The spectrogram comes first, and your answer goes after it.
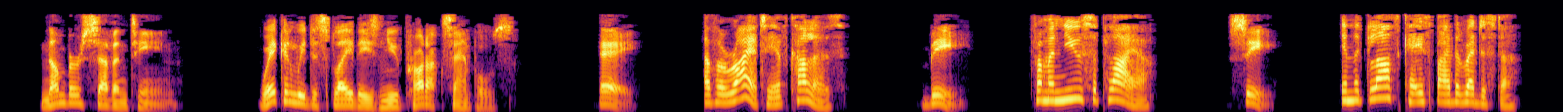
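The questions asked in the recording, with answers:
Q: Where can we display these new product samples?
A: C: In the glass case by the register.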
